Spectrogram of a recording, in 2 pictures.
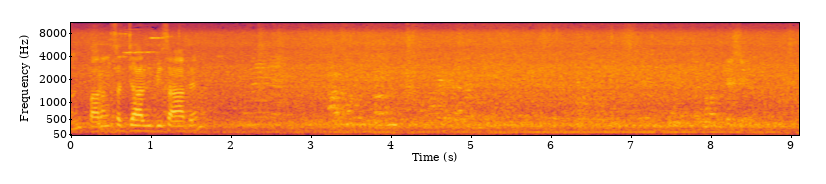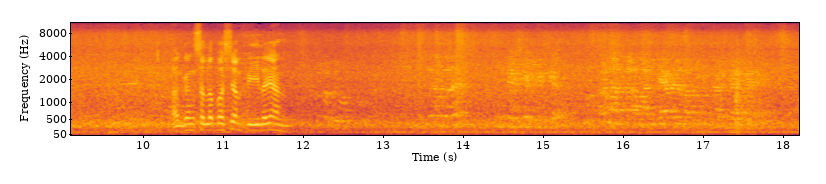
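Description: Voices of a crowd murmur in a large, echoing indoor space.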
